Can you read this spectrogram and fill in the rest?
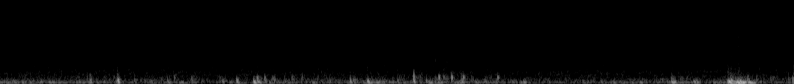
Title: Stomach growling after drinking water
